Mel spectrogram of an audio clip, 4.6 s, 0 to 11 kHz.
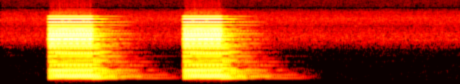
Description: Train horn signal, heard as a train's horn, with room echo. 2 short. On North American railways: a signal is acknowledged.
